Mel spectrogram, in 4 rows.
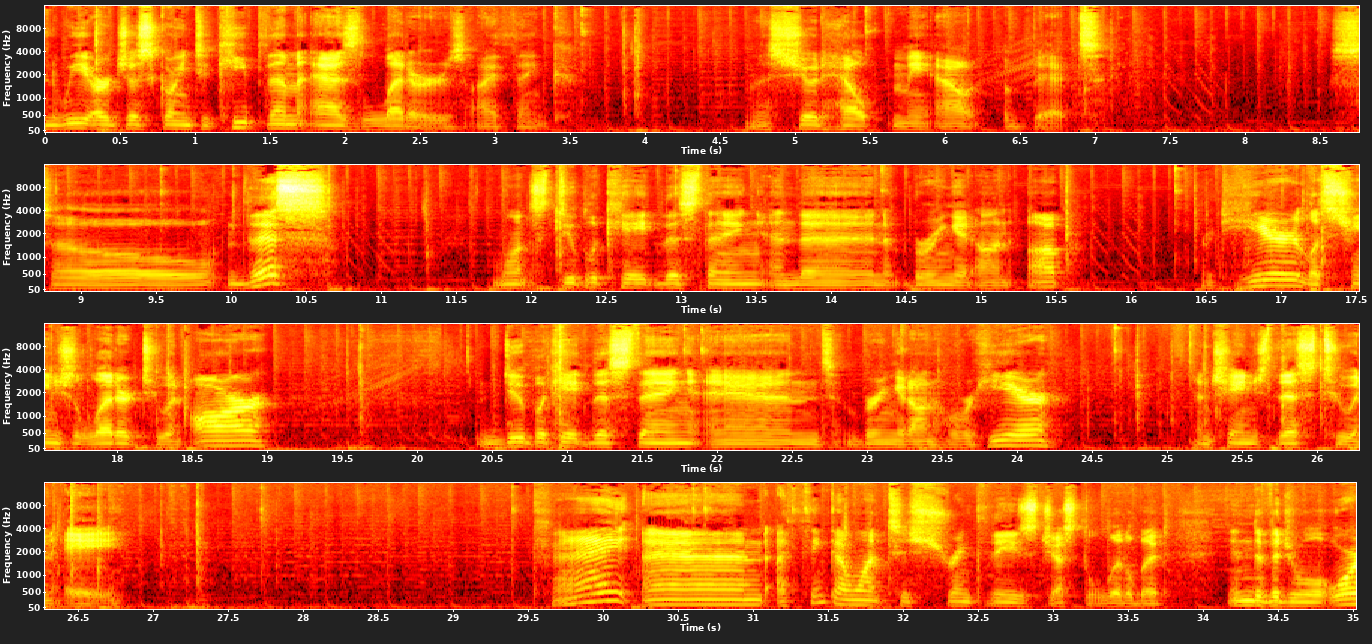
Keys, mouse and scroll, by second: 1.2-3.6 shift+drag, 5.4-7.0 drag, 12.5 shift+d, 14.3-16.4 drag, 16.8 Tab, 17.2 BackSpace, 18.4 shift+r, 19.8 Tab, 21.4 shift+d, 23.2-24.7 ctrl+drag, 25.2 Tab, 25.8 BackSpace, 26.4 shift+a, 27.4 Tab, 30.8 shift+right click, 31.4 shift+right click, 34.4 s.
